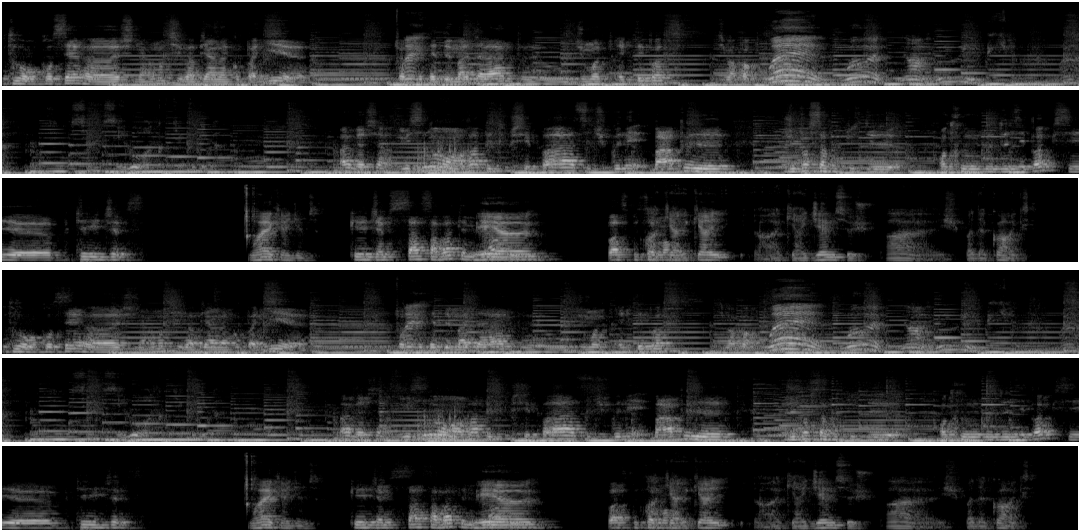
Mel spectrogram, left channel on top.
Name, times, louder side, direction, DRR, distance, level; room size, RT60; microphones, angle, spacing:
voice 1, 0.0-3.1 3.9-6.8 7.1-8.1 14.1-18.3 18.6-19.7 20.1-22.9 25.0-26.9 27.6-28.2, left 1 dB, 65° left, -4 dB, 3.1 m, -30 dB
sound 1, 1.1-21.0, equal, 10° right, 5.2 m, -31 dB
voice 2, 3.9-4.3 7.6-10.9 11.2-13.0 13.4-13.9 14.9-15.3 24.0-24.7 26.2-26.9 28.0-28.8 29.1-31.8, left 1 dB, 15° left, 4 dB, 1.4 m, -34 dB
14.5 x 13.5 x 2.4 m, 0.26 s
head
